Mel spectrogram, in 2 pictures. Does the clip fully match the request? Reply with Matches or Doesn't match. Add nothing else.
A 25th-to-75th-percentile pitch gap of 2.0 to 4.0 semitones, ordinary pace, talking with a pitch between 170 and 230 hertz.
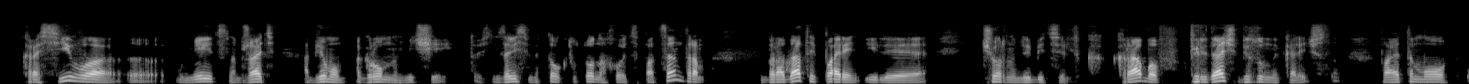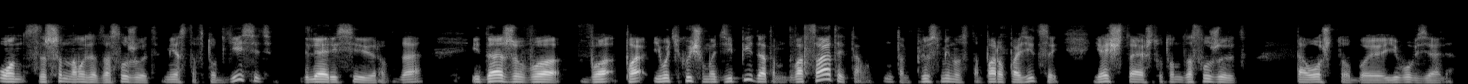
Doesn't match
